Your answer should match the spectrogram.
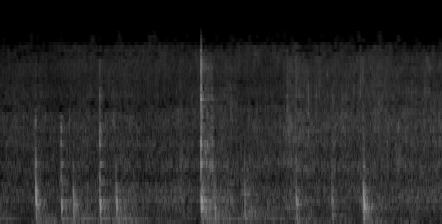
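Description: A sweet and sour pork and noodle stir fry is stirred in a pan with a wooden spoon, giving a series of irregular knocks and scrapes over a soft steady sizzle, close and quiet with no talking.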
